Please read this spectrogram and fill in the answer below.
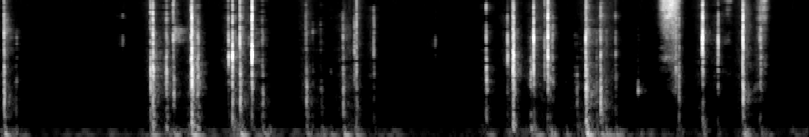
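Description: Typing on a computer keyboard: quick runs of keystrokes with a short pause of about half a second midway.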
